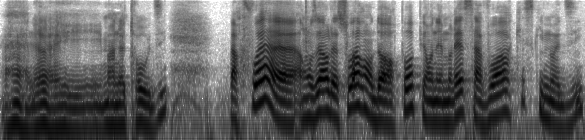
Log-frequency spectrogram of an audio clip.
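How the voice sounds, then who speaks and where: The intonation rises and falls in a lively way. The tone is dark and mellow, over a quiet background. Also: man, medium pitch for a man, moderate pace. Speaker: rheumatologist. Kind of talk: lecture.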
